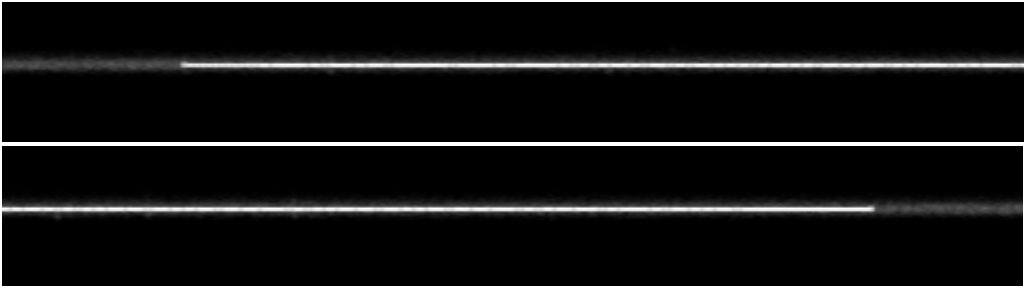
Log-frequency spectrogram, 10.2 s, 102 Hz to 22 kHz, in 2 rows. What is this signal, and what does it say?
PSK31 (31.25 baud), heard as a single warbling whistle, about 1950 Hz.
